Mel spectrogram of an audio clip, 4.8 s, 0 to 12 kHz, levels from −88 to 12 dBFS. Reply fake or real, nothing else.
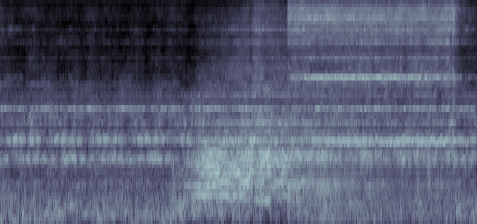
fake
